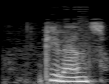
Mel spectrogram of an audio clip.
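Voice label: "kilenc", Hungarian pronunciation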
